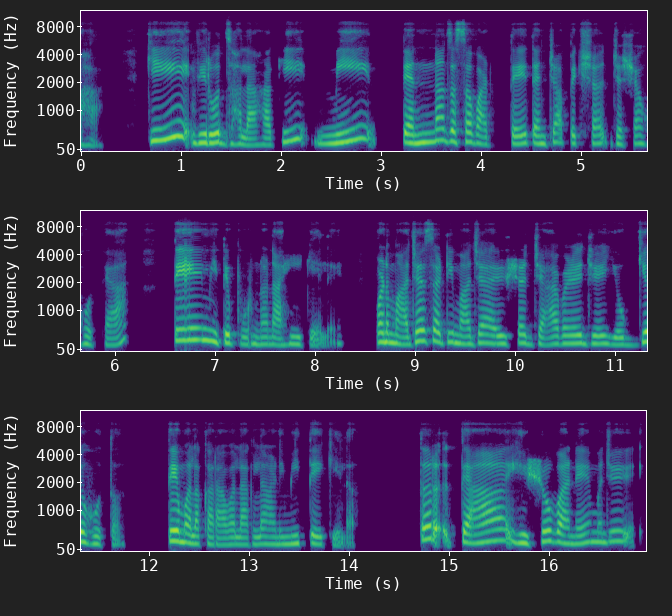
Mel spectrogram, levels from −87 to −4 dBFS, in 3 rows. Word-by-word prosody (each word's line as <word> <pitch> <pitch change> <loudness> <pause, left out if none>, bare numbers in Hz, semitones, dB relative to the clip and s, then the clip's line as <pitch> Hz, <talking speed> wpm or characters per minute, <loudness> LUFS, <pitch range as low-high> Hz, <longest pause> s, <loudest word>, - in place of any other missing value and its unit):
हा - - -10 0.5
की 300 +8 +5
विरोध 210 0 +5
झाला 175 -5 -3
हा, 160 - -3
की 270 +6 -1 0.3
मी 255 +10 +3 0.3
त्यांना 220 +5 +4
जसं 240 -1 +2
वाटतं, 185 +1 -2
त्यांच्या 195 +3 -1
अपेक्षा 195 0 -4 0.2
जश्या 180 +2 -3
होत्या, 160 -1 -7 0.5
ते 280 +1 +7
मी 250 - +3 0.2
पूर्ण 175 0 -6
नाही 170 +2 -4
केलं. 190 - -11 0.4
पण 230 - +5
माझ्यासाठी 225 +5 +1
माझ्या 200 +1 -1
आयुष्यात 190 +2 -2
ज्यावेळी 190 +3 -1
जे 190 -1 -1
योग्य 165 +6 0
होतं, 180 -1 -7 0.5
ते 255 0 +9
मला 210 -5 +2
करावं 170 -1 -4
लागलं 175 +1 -4
आणि 175 -1 -5
मी 185 +2 -1
ते 185 - +1
केलं. - - -11 0.7
तर 290 0 +6 0.2
त्या 230 +5 +3
हिशोबाने 210 -2 +1
म्हणजे 235 +2 -4
195 Hz, 140 wpm, -27 LUFS, 180-235 Hz, 0.7 s, ते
